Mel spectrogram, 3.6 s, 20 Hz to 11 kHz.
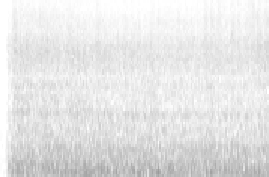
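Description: A passenger train in the Transport Fever 2 simulation game rolls steadily along the rails, a constant low rumble and faint clatter holding at an even level with no talking.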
